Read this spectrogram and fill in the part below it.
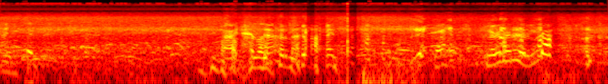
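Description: The Bhivpuri waterfall in monsoon makes a constant rushing roar of falling water, while friends chatter and call out over it nearby.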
